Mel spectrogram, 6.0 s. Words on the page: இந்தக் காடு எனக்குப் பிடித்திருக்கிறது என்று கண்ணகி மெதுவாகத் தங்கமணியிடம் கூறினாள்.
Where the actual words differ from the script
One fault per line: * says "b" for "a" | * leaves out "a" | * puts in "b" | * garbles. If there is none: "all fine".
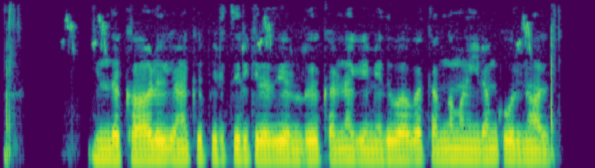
all fine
